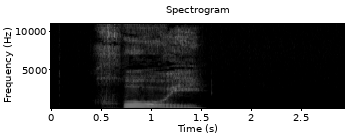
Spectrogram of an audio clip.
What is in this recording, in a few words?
"Gooi", Dutch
